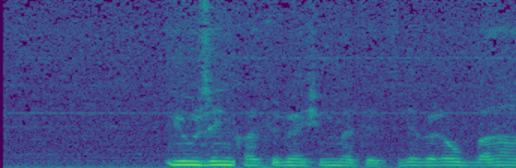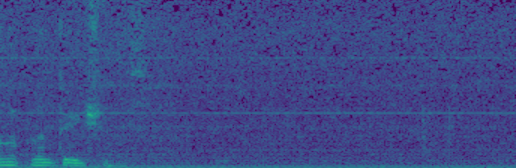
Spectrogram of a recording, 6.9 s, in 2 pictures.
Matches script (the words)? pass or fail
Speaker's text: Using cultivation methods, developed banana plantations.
pass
